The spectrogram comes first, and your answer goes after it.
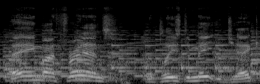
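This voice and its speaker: A man's voice: fairly high pitch, lively intonation, moderate pace, over loud music, close to an everyday voice. A man playing a guarded, dry-spoken gunslinger in a video game. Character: terse, guarded western gunslinger, adult man. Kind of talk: video game western dialogue acting.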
